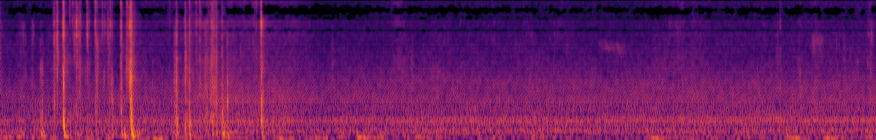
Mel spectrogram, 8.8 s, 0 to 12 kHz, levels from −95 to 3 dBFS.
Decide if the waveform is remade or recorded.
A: remade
